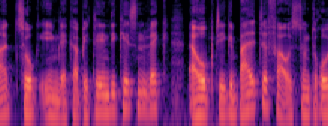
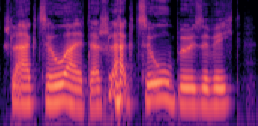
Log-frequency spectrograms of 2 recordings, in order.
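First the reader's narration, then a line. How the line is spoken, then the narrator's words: Shouted. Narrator (German): rief der Baron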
